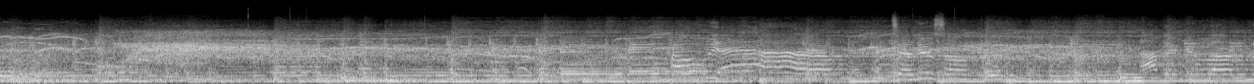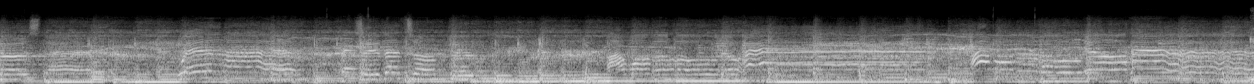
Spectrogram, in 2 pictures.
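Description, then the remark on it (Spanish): A loud, continuous wall of high-pitched screaming from a large crowd of young fans, especially young women, shrill and sustained throughout, with music faintly buried underneath the din, during a British band's first US television appearance on The Ed Sullivan Show in 1964. “esos gritos de la juventud, especialmente de, las jóvenes, de las jóvenes”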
